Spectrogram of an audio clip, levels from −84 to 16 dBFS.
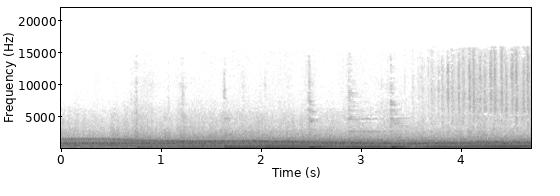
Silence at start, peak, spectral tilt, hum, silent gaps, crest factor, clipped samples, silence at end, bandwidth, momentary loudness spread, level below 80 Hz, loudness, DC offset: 0 s; -6 dBFS; -8.5 dB/octave; none; none; 14 dB; under 0.1%; 0 s; 15 kHz; 5 LU; -44 dBFS; -21 LUFS; under 0.1%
